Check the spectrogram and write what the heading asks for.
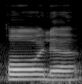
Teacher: قال الف مدہ دھیان رکھے اور لام کا زبر لمبا نہ کرے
